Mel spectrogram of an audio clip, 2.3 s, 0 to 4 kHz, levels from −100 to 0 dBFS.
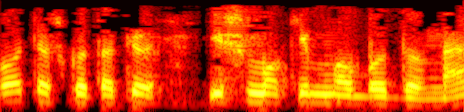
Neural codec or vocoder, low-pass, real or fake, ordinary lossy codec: none; 3.6 kHz; real; MP3, 16 kbps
